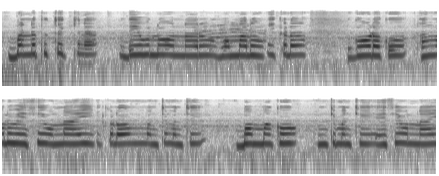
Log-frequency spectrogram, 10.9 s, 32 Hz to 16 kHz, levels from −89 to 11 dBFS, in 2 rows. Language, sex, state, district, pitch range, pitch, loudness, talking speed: Telugu, female, Telangana, Karimnagar, 300-320 Hz, 310 Hz, -19 LUFS, 100 wpm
